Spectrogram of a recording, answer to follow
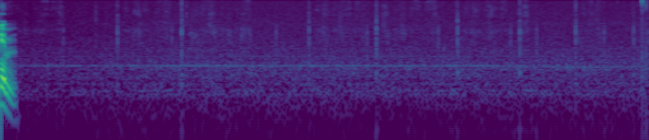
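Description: Stylus writing on a pen tablet: faint scattered taps and light scratches. A faint steady tone runs underneath.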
